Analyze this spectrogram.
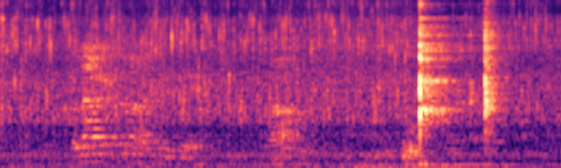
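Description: Fish simmering and sizzling in a tomato sauce in a stainless steel pan while being stirred and shifted with a utensil. Two sharp knocks of the utensil against the pan about three seconds in, half a second apart.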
